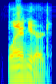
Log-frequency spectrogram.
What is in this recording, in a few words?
"lanyard", American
